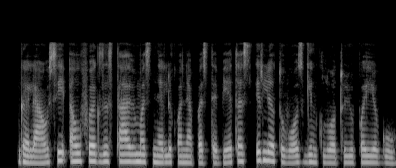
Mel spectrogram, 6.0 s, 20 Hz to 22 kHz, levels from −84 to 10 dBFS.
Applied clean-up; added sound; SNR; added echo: none; none; none; none.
